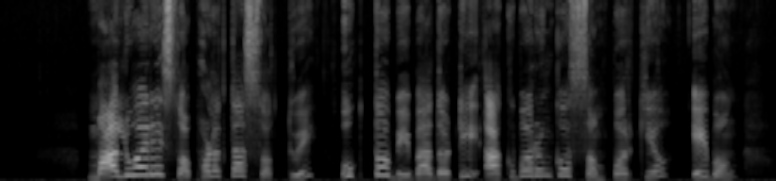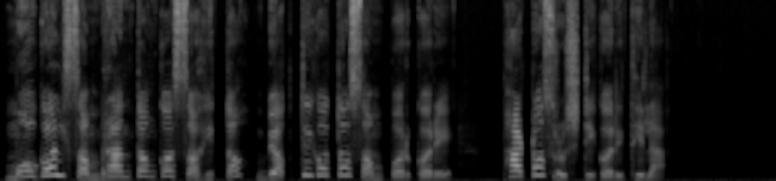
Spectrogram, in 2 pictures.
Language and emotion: Odia, neutral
